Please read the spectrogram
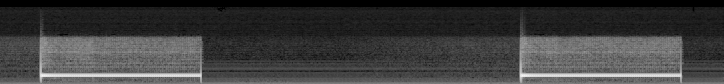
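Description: A phone line ringing tone sounds twice, each steady electronic burst lasting about two seconds with a long silent pause between, clear and fairly loud with no voices.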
